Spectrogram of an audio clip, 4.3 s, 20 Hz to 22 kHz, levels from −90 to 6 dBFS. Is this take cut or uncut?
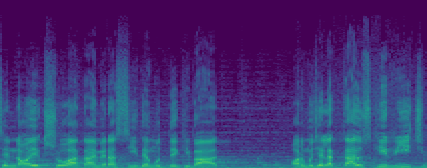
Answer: uncut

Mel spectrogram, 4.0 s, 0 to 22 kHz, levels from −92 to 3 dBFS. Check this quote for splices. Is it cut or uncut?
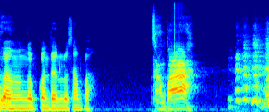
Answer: uncut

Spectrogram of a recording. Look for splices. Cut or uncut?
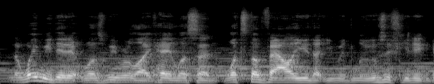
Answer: uncut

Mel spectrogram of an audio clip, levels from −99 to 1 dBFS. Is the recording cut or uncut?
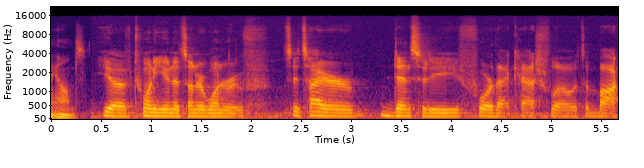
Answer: cut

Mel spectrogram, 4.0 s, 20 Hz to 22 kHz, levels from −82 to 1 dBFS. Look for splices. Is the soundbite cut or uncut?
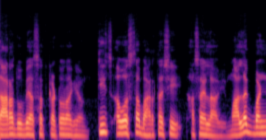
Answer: cut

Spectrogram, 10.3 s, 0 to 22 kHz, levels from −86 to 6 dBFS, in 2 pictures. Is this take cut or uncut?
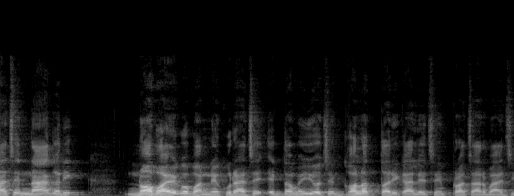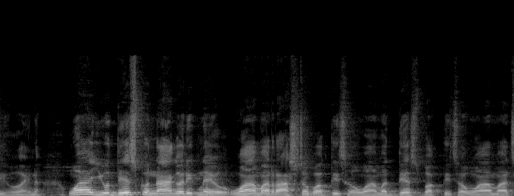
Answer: uncut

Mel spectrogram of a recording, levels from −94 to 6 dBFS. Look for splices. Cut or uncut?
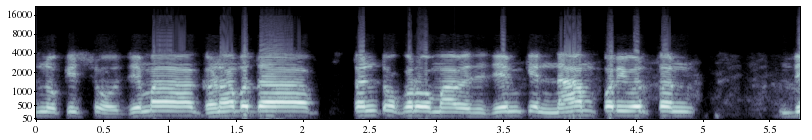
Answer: uncut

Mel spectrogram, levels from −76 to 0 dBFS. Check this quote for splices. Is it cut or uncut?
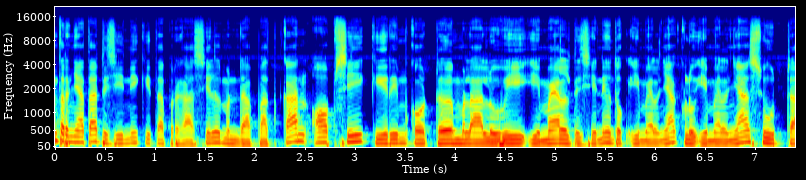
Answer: uncut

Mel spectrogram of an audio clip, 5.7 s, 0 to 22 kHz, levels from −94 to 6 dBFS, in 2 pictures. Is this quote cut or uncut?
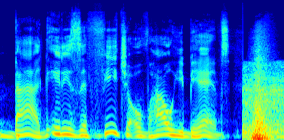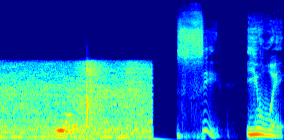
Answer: cut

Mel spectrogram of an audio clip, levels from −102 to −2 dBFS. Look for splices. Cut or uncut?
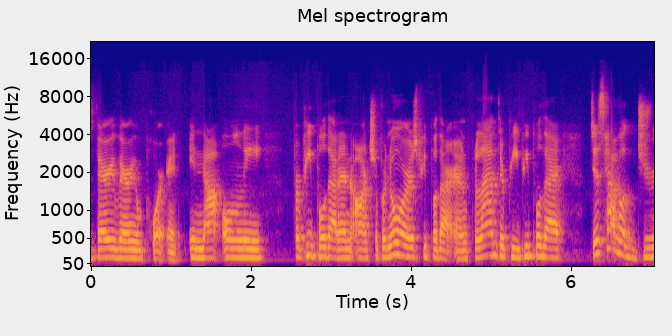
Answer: uncut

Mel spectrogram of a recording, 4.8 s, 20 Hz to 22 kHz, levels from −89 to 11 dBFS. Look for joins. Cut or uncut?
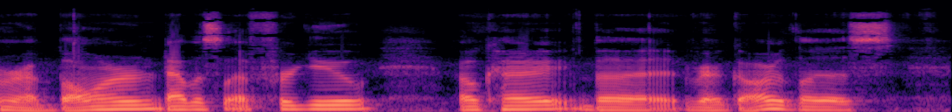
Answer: uncut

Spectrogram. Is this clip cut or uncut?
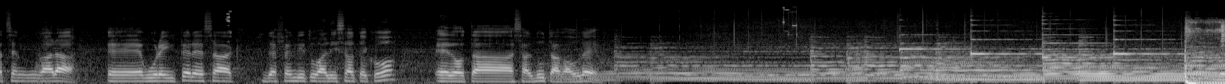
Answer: cut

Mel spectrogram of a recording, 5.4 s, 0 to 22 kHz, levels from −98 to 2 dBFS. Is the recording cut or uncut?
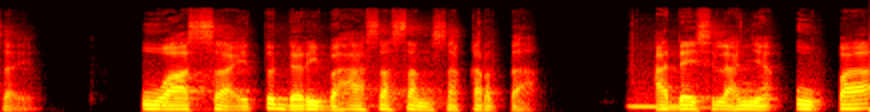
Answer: uncut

